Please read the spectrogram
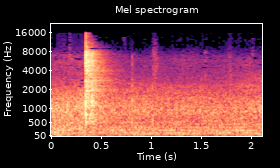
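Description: A single sharp click about a third of a second in, then steady background noise.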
